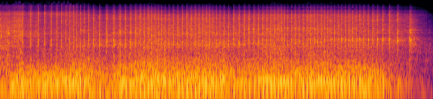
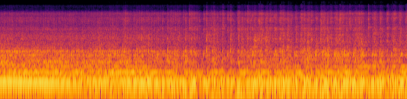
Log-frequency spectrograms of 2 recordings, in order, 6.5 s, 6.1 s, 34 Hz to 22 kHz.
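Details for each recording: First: Freshly built 427 on first start-up, distributor corrected 180 out: loud, sharp puffing chuff every cycle over rough idle, like a driver-side header leak; a spark plug was left out. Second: 427 V8 after finding a loose cylinder 8 exhaust rocker, with exhaust O2 sensor hole still open: deep, lumpy, even idle with steady low rumble, no knocks or ticks; healthy running.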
